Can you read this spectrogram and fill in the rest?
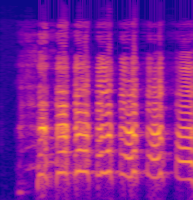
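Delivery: loud, very high burst of laughter; a big, high laughing fit. Real, not acted. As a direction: howl with laughter. Laughs hard at himself.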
